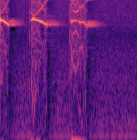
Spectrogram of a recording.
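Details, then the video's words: Orphaned baby squirrels, mother lost in a storm, heard close up giving three thin, very high squeaks spaced a fraction of a second apart, followed by quiet with a low steady hum. "Baby Tree rats"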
